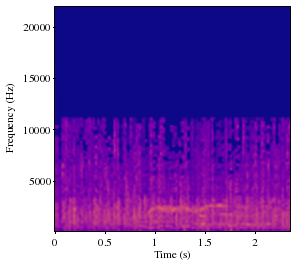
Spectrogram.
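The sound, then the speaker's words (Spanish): Steady, dense applause for healthcare workers from a group of people, many overlapping claps forming a continuous loud patter with a few louder individual claps and a faint whistle-like tone partway through. “Sanitarios, y da un aplauso, coño.”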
